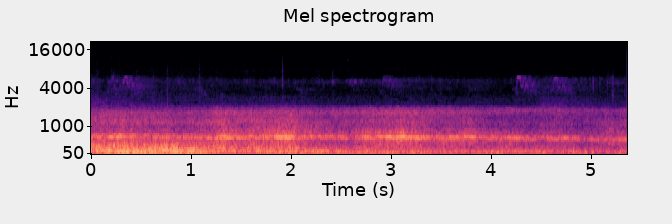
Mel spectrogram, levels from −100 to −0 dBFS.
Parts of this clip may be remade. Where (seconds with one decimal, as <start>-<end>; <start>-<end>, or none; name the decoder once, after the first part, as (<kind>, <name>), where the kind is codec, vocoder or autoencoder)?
none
